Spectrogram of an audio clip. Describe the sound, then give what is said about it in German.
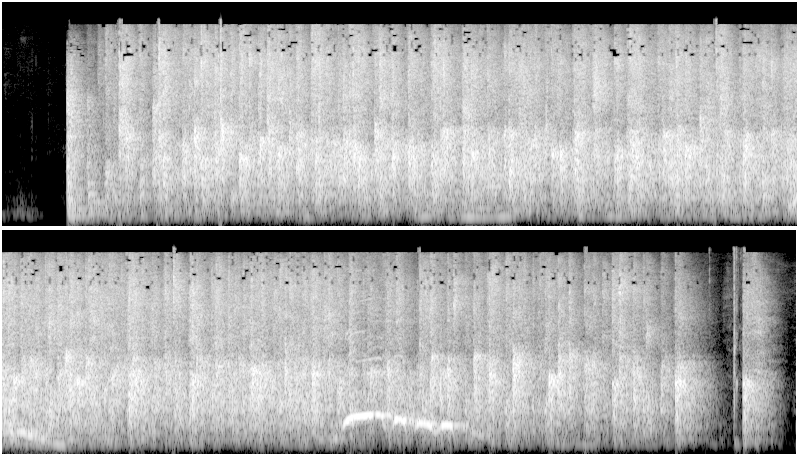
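An audience gives a test round of applause for two guests, bursting into sustained, dense clapping that holds steady for about ten seconds before fading out, with a few faint shouts or whoops mixed in. “Eben, und bevor wir so weit sind, Applausprobe für die beiden Gäste.”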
